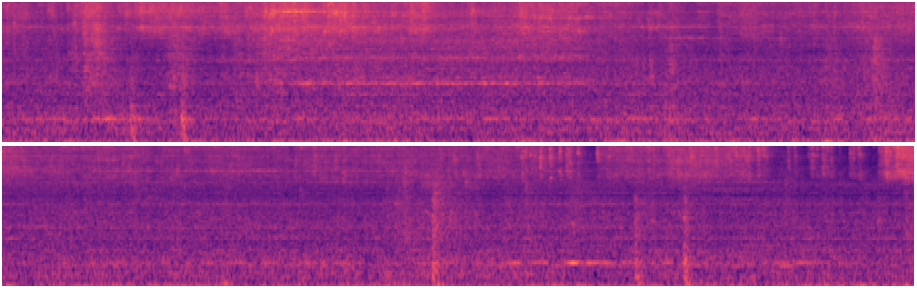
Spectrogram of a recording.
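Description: Narrow-gauge train running along curving track: a steady low rumble from the wheels and running gear, with a thin wheel squeal on the curve and an occasional clack over rail joints.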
